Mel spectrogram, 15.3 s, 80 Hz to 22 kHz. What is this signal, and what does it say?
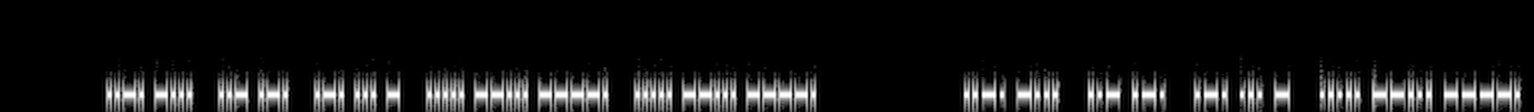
Morse code, heard as a keyed tone, about 29 wpm, 700 Hz. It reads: FB UR RST 579 579 FB UR RST 579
